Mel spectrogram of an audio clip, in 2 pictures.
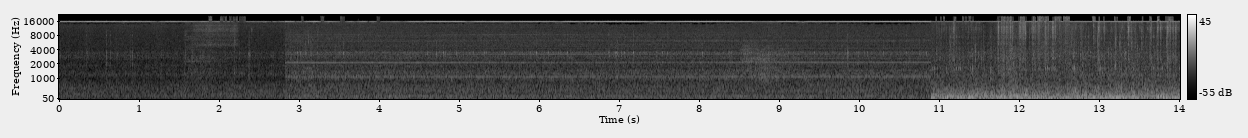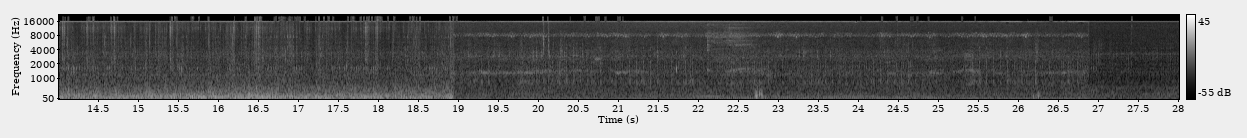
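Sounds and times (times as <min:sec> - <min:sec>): faint steady hum: 0:00.0 - 0:28.0
wind buffeting microphone: 0:10.8 - 0:19.0.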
